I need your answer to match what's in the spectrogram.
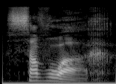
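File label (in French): "savoir", French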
